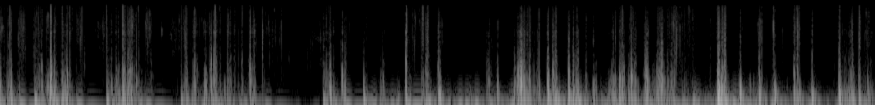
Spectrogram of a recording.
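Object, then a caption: Small rough stone rubbed against a silicone ear microphone. A small, solid, grey rough rock is held in the fingertips and rubbed and scratched against the silicone ear of a binaural microphone. The result is a close, muffled, low scraping and thumping with many short, dense strokes. A brief quiet gap comes about two seconds in.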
